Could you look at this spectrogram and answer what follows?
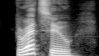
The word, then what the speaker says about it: Keiretsu: And um, what was really cool when we were doing the research was you're also managing partner at Keiretsu. Am I am I pronouncing that right? – You got it just and right.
